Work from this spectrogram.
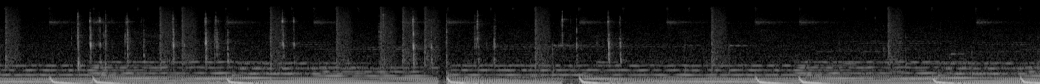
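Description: Keys clack steadily on a computer keyboard as a WiFi password is entered, with irregular bursts of taps and a few heavier strokes over a faint background hum, no voices.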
